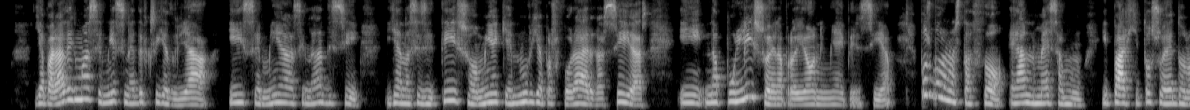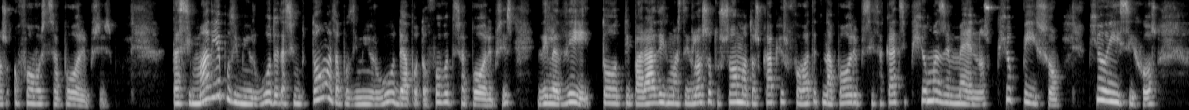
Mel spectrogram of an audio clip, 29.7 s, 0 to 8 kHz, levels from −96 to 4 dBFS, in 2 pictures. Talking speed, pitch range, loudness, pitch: 150 wpm, 185-230 Hz, -26 LUFS, 200 Hz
